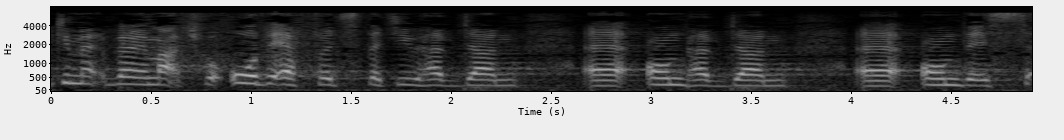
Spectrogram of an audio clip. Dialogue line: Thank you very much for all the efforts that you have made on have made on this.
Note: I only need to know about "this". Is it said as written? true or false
true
